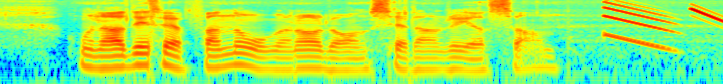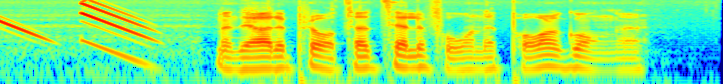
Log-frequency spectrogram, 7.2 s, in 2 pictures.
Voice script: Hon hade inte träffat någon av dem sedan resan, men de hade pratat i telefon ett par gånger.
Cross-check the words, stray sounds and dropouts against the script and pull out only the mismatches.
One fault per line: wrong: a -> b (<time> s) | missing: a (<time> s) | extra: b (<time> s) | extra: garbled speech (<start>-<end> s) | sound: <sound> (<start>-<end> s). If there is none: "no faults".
missing: inte (0.7 s)
sound: chirp (3.0-4.5 s)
